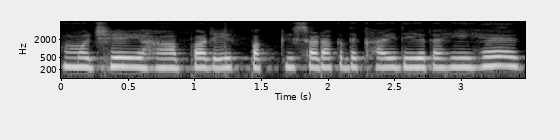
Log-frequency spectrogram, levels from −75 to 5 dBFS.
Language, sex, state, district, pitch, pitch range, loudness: Hindi, female, Uttar Pradesh, Lalitpur, 245 Hz, 245-250 Hz, -16 LUFS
